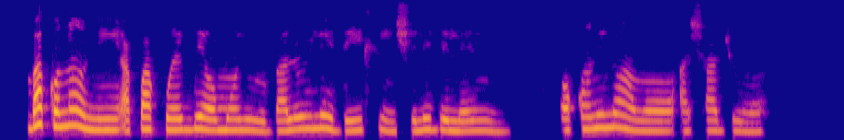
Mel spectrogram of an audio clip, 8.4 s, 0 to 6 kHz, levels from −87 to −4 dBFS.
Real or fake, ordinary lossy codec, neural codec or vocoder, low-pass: real; none; none; 5.4 kHz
